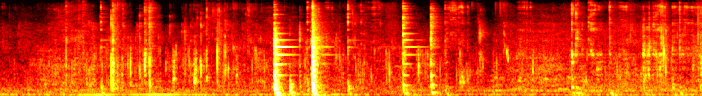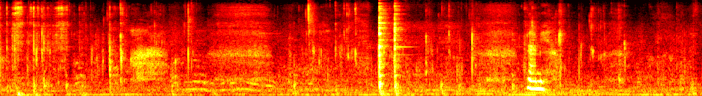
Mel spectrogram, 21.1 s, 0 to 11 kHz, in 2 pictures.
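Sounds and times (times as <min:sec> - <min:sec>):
eating sounds: 0:00.5 - 0:04.1, 0:05.0 - 0:21.0
utensils clinking against dish: 0:04.1 - 0:07.1, 0:08.6 - 0:12.3, 0:15.6 - 0:16.8.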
